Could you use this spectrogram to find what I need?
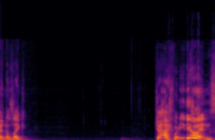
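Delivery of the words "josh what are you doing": laughing. Retold or imitated. Retold exasperated cry at Josh.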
